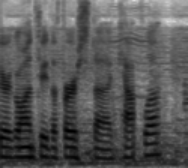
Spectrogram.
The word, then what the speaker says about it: Kalpa: going through the first kepler or kalpa um is it is it yeah it might be kalpa i don't like that now i have to flip through the guide it's like have i been saying it wrong it wouldn't be the first thing they jump through this hole that takes us back it is kalpa alpa um but we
